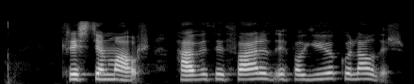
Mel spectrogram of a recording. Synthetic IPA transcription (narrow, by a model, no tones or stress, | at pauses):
kʰɾɪst̪janmaːwɾ̥ | haːvɪθɪðfaːɾɪðʏhpawjœːkʏlaːwðɪ̰ɾ̥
